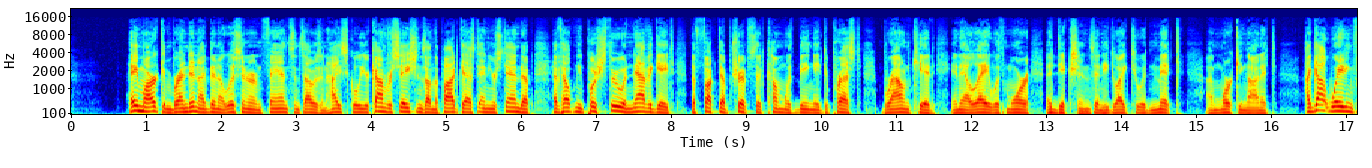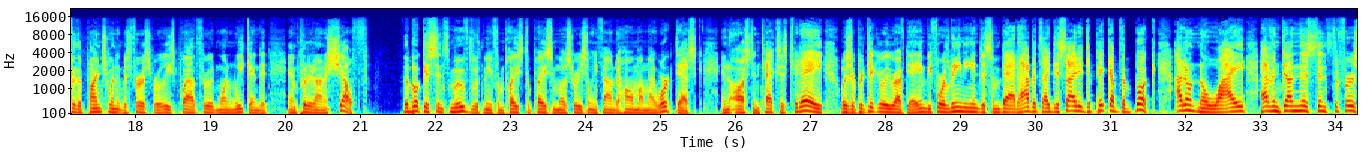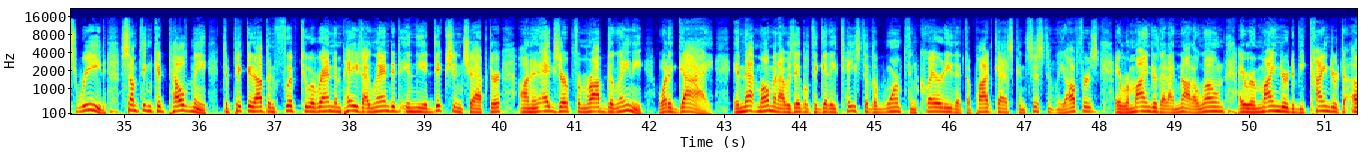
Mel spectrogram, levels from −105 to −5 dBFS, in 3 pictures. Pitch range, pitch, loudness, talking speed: 115-160 Hz, 135 Hz, -19 LUFS, 230 wpm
